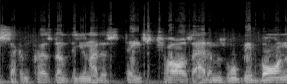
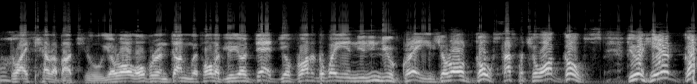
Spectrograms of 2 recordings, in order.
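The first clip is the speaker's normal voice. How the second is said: building from angry to screaming, far higher and louder; hysterical shout; 8 semitones higher, 3 dB louder than usual. Acted. Peter screams at the family that they are all ghosts, building to a shriek. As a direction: scream it at them like a madman.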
